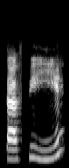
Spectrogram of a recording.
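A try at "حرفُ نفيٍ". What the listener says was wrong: Fa-nya sukun.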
